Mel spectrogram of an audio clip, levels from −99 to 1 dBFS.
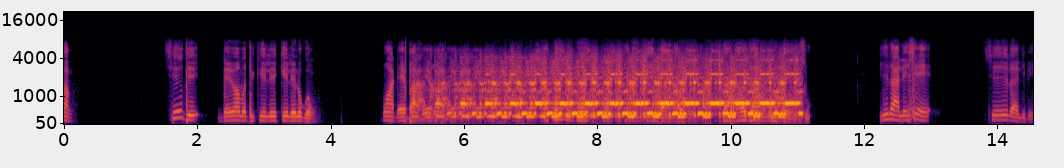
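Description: From 5.2 to 11.19 s, feedback howl builds near 700 Hz as a microphone-loudspeaker loop gains level each pass, pulsing roughly every 0.4 s and peaking about 12 dB above the speech.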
